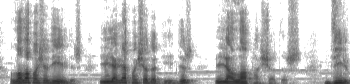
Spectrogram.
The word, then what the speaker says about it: Lalapaşa: Çünkü tam telaffuzu Lalapaşa'dır. Önceki L incedir, ikinci L kalındır. İlkinde damağa değdirirsiniz dilinizi, ikincisinde dişlere değdirirsiniz. Lalapaşa değildir. Lalapaşa da değildir. Lalapaşa'dır.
